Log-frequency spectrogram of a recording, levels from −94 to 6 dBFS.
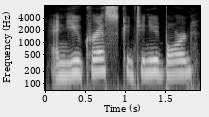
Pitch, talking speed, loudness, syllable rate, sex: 175 Hz, 155 wpm, -17 LUFS, 4.4 syllables/s, female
